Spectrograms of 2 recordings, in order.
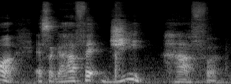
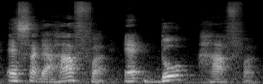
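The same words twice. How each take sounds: First: "de Rafa" with de sounded dji, as in the Nordeste; Northeastern way. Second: "do Rafa" said with do, slow and clear, São Paulo usage; São Paulo style "do Rafa", said slowly. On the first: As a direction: say "é de Rafa" with de as dji, Paraíba style. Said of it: "eles falam". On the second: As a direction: spell out "é do Rafa" with the article do, slowly. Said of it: "a gente fala". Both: Shown as a demonstration.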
